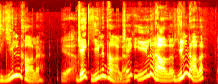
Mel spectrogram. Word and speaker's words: Gyllenhaal: It's Jake Gyllenhaal. Like, that's what it is. And he goes, no. The way you'd actually pronounce it technically is Jake Gyllenhaal. And like, apparently that's like, his like native pronunciation of how you'd say it is Gyllenhaal.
